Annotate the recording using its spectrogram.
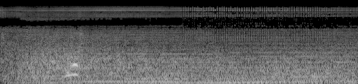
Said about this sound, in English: What is that? These old fridges do make some funny noises sometimes.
